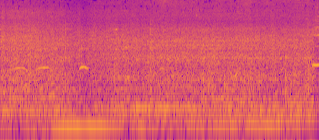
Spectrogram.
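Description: Passenger coaches of a steam-hauled train rolling past on the rails: a steady rushing rumble of wheels on track with a low hum underneath.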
